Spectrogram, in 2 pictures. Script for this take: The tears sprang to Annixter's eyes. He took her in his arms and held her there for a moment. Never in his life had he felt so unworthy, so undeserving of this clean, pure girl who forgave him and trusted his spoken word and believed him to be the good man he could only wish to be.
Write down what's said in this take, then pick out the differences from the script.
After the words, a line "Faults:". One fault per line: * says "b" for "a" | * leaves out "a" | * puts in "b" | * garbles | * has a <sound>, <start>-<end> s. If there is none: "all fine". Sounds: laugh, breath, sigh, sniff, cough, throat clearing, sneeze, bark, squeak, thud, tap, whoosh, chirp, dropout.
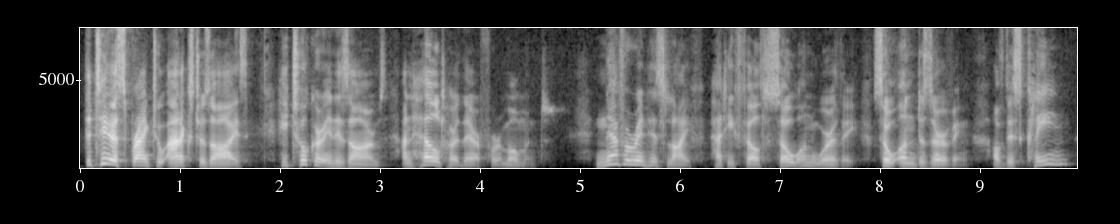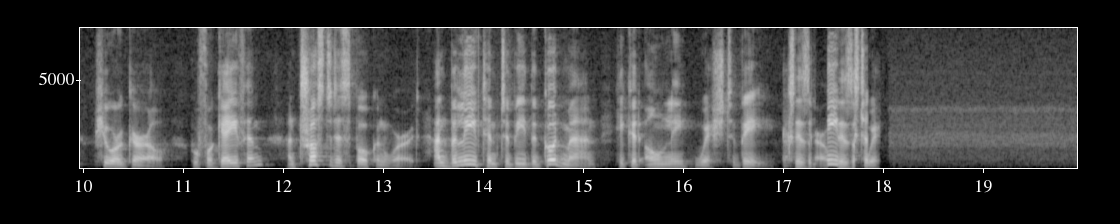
The tears sprang to Annixter's eyes. He took her in his arms and held her there for a moment. Never in his life had he felt so unworthy, so undeserving of this clean, pure girl who forgave him and trusted his spoken word and believed him to be the good man he could only wish to be. [garbled]
Faults:
* garbles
